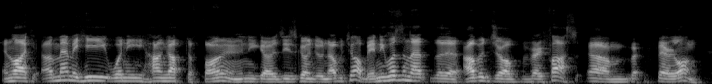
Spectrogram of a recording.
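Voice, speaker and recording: Bright-voiced man rambling a story. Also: medium pitch, a little fast. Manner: rambling and hesitant, with lots of fillers and restarts. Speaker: vlogger telling a story. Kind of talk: casual storytime monologue.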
